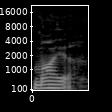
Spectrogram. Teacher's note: instead of ma with a glottal stop, it's more like maya for the water, but not a huge difference there.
